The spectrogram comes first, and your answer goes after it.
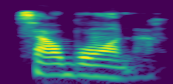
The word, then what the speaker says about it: sawubona: So moving into strategies, I want to introduce you to this ancient Zulu word from South Africa, and it's pronounced Sawubona.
